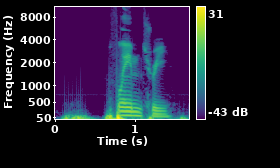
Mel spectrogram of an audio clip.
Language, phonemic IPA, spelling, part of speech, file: English, /fleɪm tɹiː/, flame tree, noun, En-us-flame tree.ogg
- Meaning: Any tree or shrub with yellow or bright red flowers from several species including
